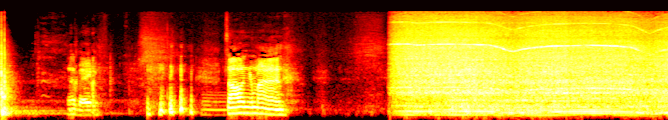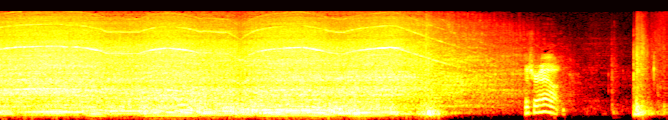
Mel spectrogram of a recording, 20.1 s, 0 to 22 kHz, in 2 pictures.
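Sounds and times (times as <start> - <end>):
power tool whining under load: 5.8 - 18.6.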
